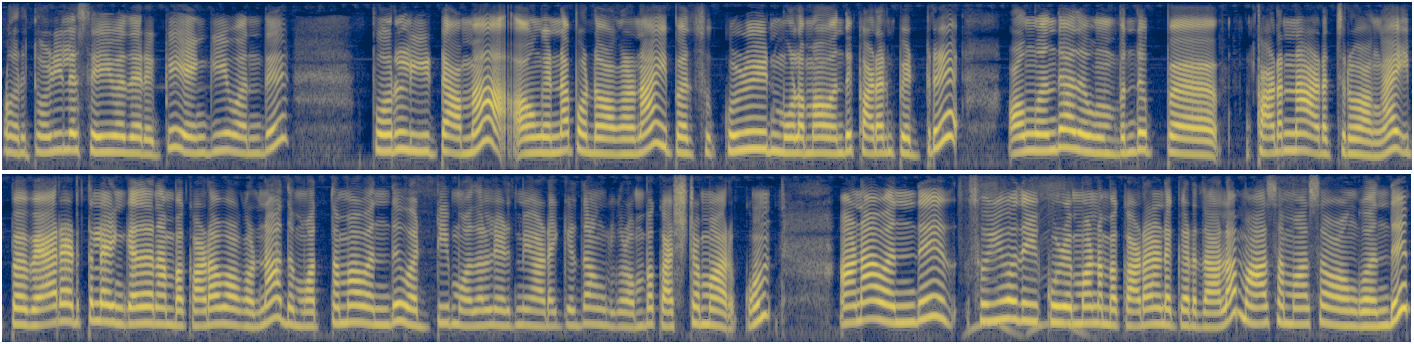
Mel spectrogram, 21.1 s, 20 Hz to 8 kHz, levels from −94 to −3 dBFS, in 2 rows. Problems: none marked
